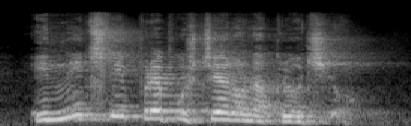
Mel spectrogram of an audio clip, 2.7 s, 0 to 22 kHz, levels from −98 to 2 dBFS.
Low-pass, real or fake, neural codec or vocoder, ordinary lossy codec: 14.4 kHz; fake; vocoder, 44.1 kHz, 128 mel bands, Pupu-Vocoder; AAC, 64 kbps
